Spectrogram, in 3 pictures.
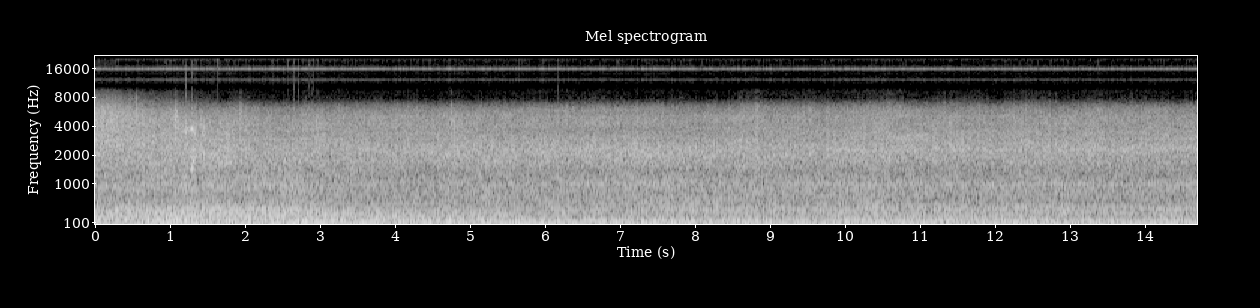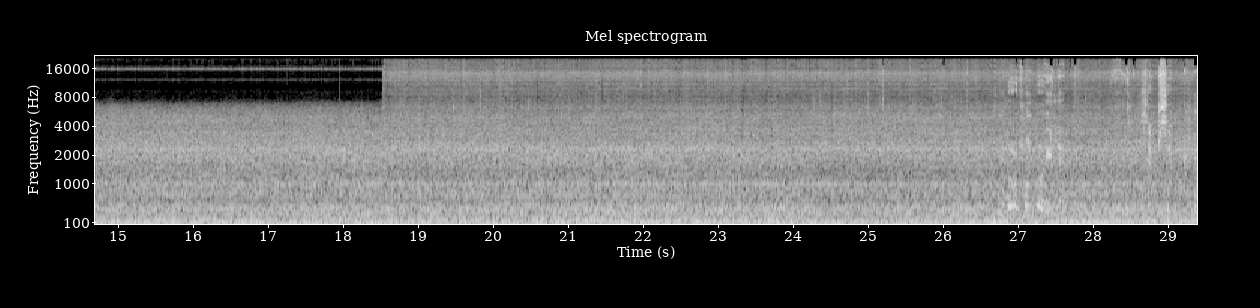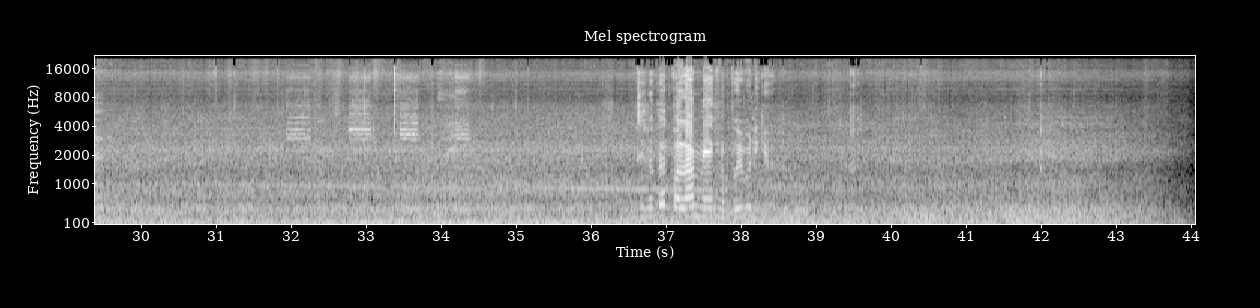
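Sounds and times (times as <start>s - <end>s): car road and engine noise: 0.0s - 44.0s
tyre hiss: 18.6s - 36.6s.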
